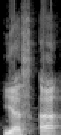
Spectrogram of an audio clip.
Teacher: سین میں سیٹی کی آواز پیدا کریں گے، سین کو باریک کرنا ہے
